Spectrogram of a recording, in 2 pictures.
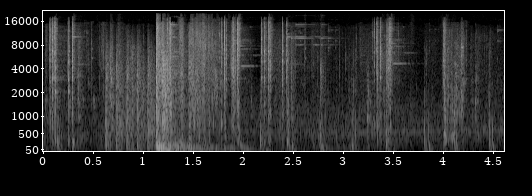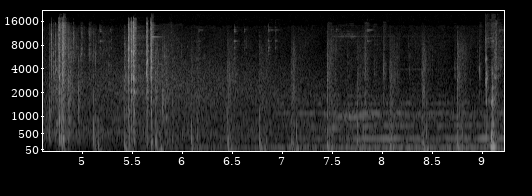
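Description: Rapid gunfire in the Once Human survival game, dense bursts of sharp shots in quick irregular succession, close and loud at first, then continuing as thinner pops over a low steady hum.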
